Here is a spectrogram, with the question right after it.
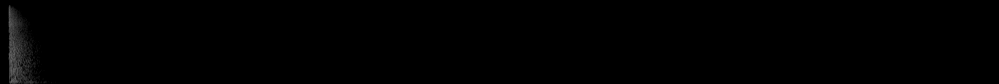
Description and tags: ESMUC Choir Hall IR at Mid Right-Center
Impulse Response recorded at the Choir Hall from ESMUC, Barcelona at the Mid Right-Center source position. This file is part of a collection of IR captured from the same mic placement but with the source at different points of the stage. This allows simulating true stereo panning by placing instruments on the stage by convolution instead of simply level differences.
The recording is in MS Stereo, with a omnidirectional and a figure-of-eight C414 microphones.
The channel number 1 is the Side and the number 2 is the Mid.
To perform the convolution, an LR decomposition is needed:
L = channel 2 + channel 1
R = channel 2 - channel 1
esmuc, impulse-response, ir, reverb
